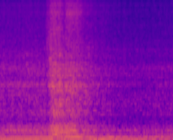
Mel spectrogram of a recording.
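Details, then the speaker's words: Ramp truck with new billet distributor and aftermarket fuel pump, not yet up to temperature: steady deep rumble with a brief smooth rev, settling to an even clean idle; sounds good, normal running. "But let me get this thing, man, this thing sounds good."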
